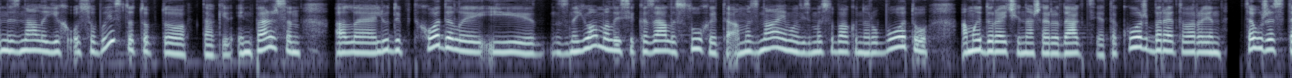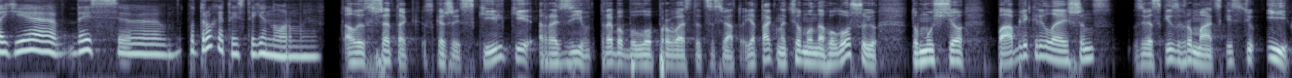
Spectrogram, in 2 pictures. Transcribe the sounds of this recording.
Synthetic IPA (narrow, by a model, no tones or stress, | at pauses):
nɛznɑlˠɪjixɔ̰sɔbɪst̪ɔt̪ɔpt̪ɔt̪ɑkʔinpɛɾsɔnɐlˠɛlʲud̪ɪpʲi̥d̪̥xɔd̪ɪlˠɪiznɐjɔmɪlˠɪsʲikɐzɑlˠɪslˠuxɐjt̪ɛ̰ʔɐ̰mɪznɑjemɔʋʲizʲmɪsɔbɑkʊnɐɾɔbɔt̪ʊɐmɪd̪ɔɾɛt͡ʃʲinɑʃɐɾed̪ɑkt͡sʲijɐt̪ɐkɔʒbeɾɛt̪ʋɐɾɪnt̪sɛʊʒɛst̪ɐjɛd̪ɛsʲ | pɔt̪ɾɔxɪt̪ɛjst̪ɐjɛnɔrmɔjʊ | ɐ̰lˠɛt͡ʃɛt̪ɑkskɐʒɪ̰sʲkʲilʲkʲɪrɐzʲiwt̪ɾɛbɐbʊlˠɔpɾɔʋɛst̪ɪt̪sɛsʲʋʲa̰t̪ɔ̥̰jat̪ɑknɐt͡sʲɔmʊnɐɦɔlˠɔʃʊjʊt̪ɔmuʃt͡ʃɔpablʲikɾʲɪlˠɛjʃɐns | zʲʋʲjɐskɪzɦɾɔmɑ̰t͡sʲkʲisʲtʲʊi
